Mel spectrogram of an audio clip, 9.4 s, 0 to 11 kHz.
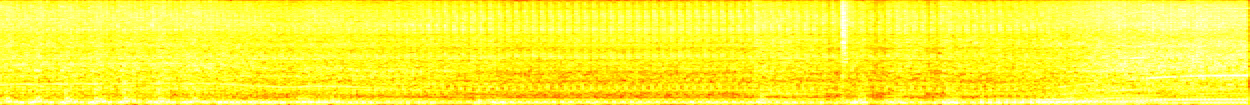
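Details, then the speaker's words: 1965 Cushman Truckster, in neutral after sitting over a year: loud, uneven, lumpy running that bogs and won't accelerate cleanly; rough running, rich, owner blames a stuck choke valve, not the throttle. "I'm trying to get that choke to let off that's the problem it's got like it's got a stuck choke valve on so it's not the throttle that's the problem"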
